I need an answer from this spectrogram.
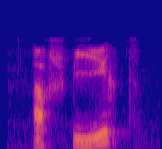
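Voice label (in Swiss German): "spiirt", alsace Haut-Rhin; vin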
